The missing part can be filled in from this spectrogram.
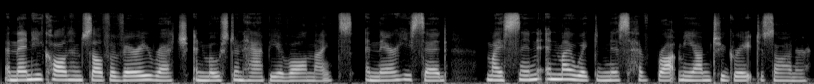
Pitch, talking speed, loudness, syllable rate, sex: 195 Hz, 215 wpm, -17 LUFS, 5.3 syllables/s, female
